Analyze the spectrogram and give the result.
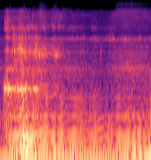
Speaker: snoring is the sound that happens when the soft tissues of your throat vibrate during sleep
